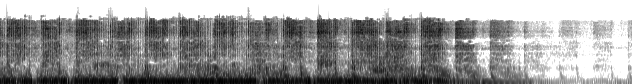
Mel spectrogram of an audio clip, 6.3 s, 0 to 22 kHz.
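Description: Electronic music with a heavy, booming bass line played loud on a car audio system through an EDGE EDP122SPL subwoofer. It fades out about five seconds in.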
